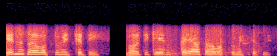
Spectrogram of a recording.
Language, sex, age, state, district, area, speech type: Sanskrit, female, 60+, Maharashtra, Nagpur, urban, conversation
